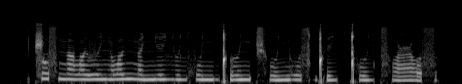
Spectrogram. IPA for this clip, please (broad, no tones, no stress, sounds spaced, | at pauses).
ʈ͡ʂ ɔ s ŋ a lˠ e v e ɲ lˠ i ŋ a ɲ e ʎ ɔ ʎ f o ɲ ǃʼ ɤ ɲ t͡ʃʰ o ɲ v o s ǃʼ e ʎ ǃʰ o ʎ t͡sʰ ɔ ʕ ɔ s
